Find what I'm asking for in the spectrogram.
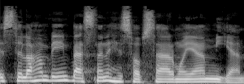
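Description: This man talks at a medium pitch with lively intonation. He has an unremarkable speaking voice. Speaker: economist. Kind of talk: interview.

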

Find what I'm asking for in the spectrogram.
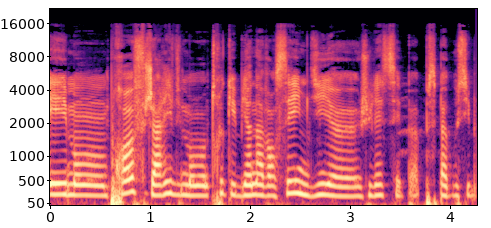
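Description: Speaking at a moderate pace, a woman with an ordinary speaking voice sounds fairly high in pitch with fairly even intonation, in a dry, close sound with no echo. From southwestern France (Lot, Figeac). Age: 20s. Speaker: nurse and medical student. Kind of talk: interview.

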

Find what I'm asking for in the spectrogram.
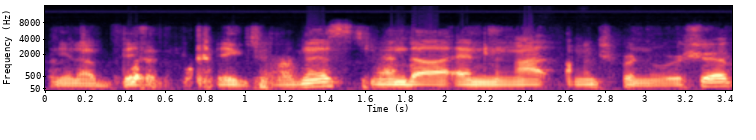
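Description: A man with a very deep, low pitch at a moderate pace. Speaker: cannabis industry correspondent. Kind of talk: live news talk show.

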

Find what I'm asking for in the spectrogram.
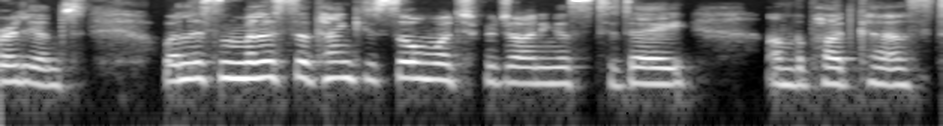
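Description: Dark and mellow, the voice carries through. The background stays quiet. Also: woman. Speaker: podcast host and newspaper editor. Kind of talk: interview. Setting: video call.

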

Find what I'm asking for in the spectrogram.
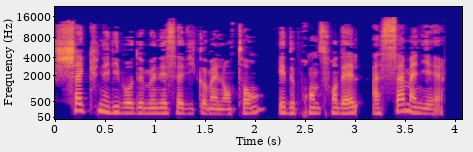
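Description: A woman's very deep, low voice with a dark, mellow tone, at a very fast pace with ordinary pitch variation, in a dry, close sound with no echo on a very clean recording with a silent background. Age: 30s. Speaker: skin therapist and podcast host. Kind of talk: solo podcast monologue.

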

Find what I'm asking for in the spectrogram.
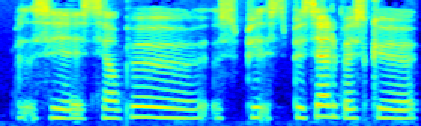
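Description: At medium pitch, a woman speaks in a monotone, flat intonation. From Tunisia, Tunis. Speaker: photographer. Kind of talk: casual interview chat.

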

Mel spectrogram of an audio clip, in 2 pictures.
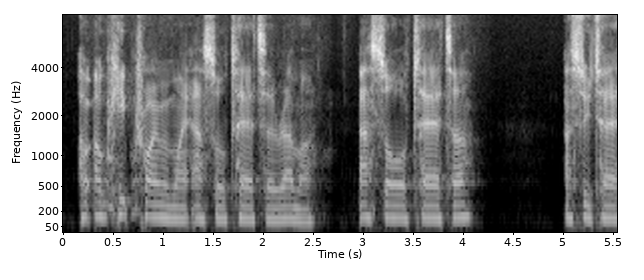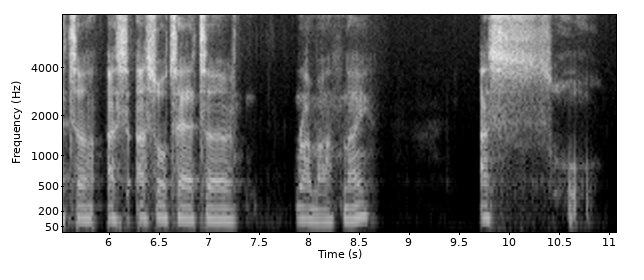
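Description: A man with a British accent talks at a very slow pace, with long, frequent pauses, at a medium pitch, in a monotone, flat intonation and at very even loudness. The sound is dry and close with no echo, in a very clean recording with a silent background. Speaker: podcast co-host. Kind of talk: casual comedic chat.

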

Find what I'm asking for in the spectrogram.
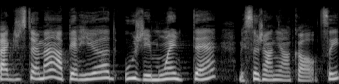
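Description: Recorded very cleanly against a silent background, with a dry, close sound and no echo, a woman speaks very fast in a high voice with ordinary pitch variation. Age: 20s. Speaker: YouTuber and content creator. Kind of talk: casual chat.

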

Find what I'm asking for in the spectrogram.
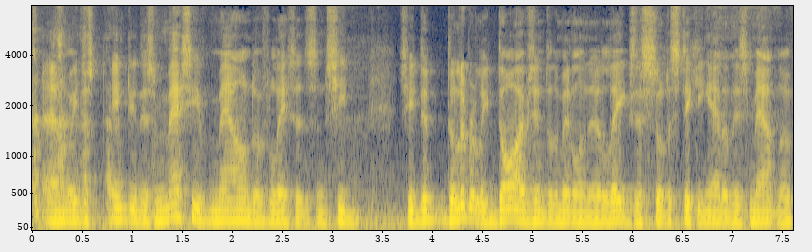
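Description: In an Australian accent, a man speaks at a very fast pace and medium pitch. His intonation is fairly even, and audible room echo is present. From Australia, Northern Territory (Darwin). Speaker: real estate association CEO. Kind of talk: interview.

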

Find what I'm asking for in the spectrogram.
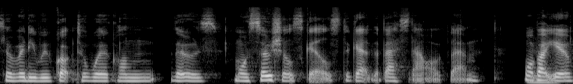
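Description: With a British accent, a woman speaks at a fairly low pitch and a moderate pace with fairly even intonation. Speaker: podcast host, engineering academic. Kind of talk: interview.

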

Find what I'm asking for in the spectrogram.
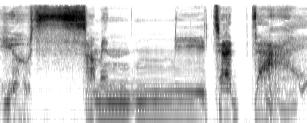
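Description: It's a put-on character voice, low in pitch. The sound is raspy and hissing.

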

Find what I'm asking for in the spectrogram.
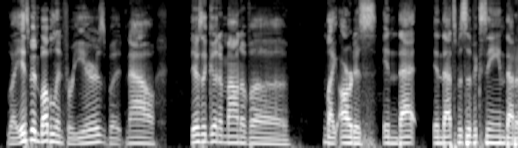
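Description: Medium-pitched male speech at a moderate pace with fairly even intonation. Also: very clean recording, silent background. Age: 20s. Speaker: musician. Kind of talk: casual interview. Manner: halting, many fillers.

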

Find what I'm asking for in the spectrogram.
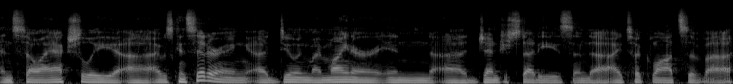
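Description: Recorded very cleanly against a silent background, a man with an American accent speaks at a fairly low pitch with monotone, flat intonation. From Los Angeles, northeast (Eagle Rock area). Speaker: artist. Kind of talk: casual interview chat. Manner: halting, with frequent fillers.

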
